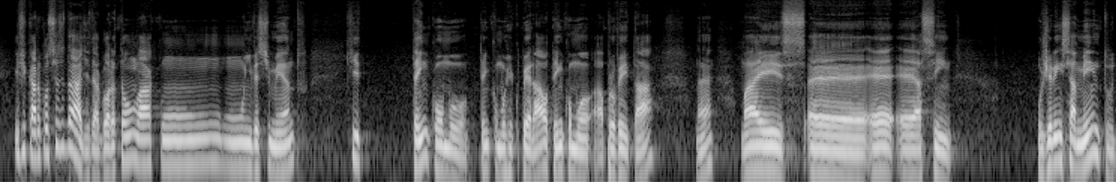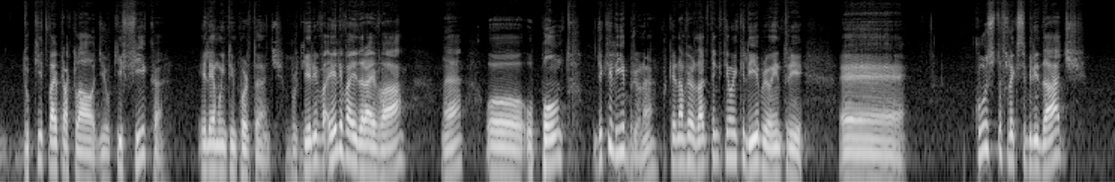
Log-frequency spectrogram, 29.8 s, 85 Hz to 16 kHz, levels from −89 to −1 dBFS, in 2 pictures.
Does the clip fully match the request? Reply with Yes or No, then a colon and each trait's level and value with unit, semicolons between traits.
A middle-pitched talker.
No: low, 125 Hz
